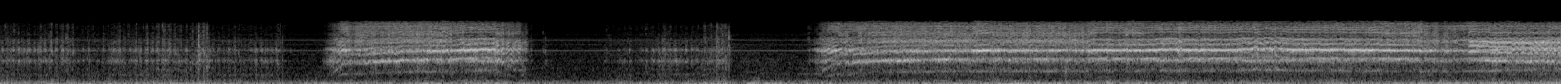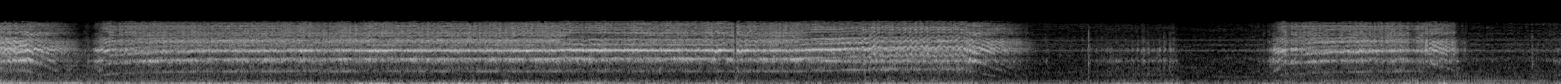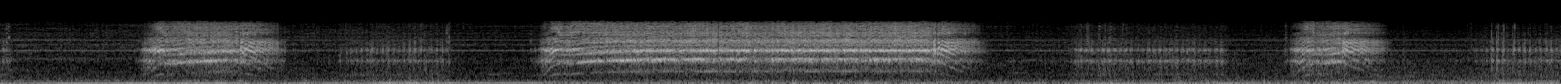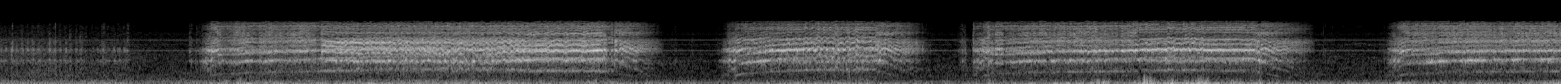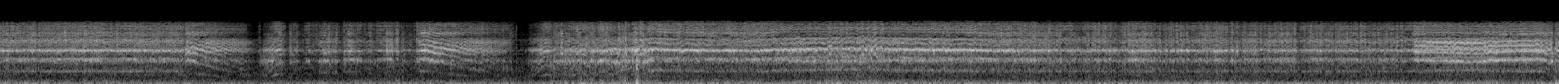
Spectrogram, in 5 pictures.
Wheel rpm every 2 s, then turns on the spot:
30, 40, 80, 10, 130, 160, 160, 150, 110, 160, 160, 160, 120, 10, 100, 10, 60, 10, 90, 160, 60, 20, 30, 20, 80, 160, 100, 100, 90, 120, 80, 160, 80, 90, 150, 160, 160, 160, 150.
0-2 6-8 26-28 30-32 34-36 42-44 46-48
